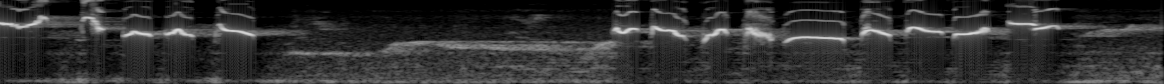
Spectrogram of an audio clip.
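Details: Song of an oriental magpie-robin, meant to excite a sluggish bird: quick wavering whistled notes, then a long steady lower whistle, then a fast series of looping, sliding whistles repeated about every quarter second.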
